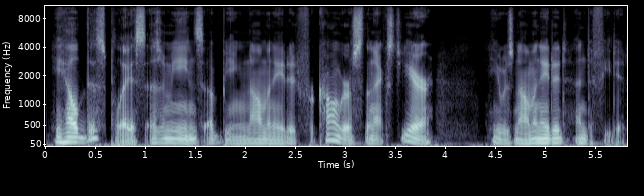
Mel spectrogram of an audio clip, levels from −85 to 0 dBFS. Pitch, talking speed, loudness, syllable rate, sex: 90 Hz, 205 wpm, -21 LUFS, 5.7 syllables/s, male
